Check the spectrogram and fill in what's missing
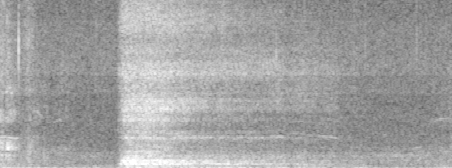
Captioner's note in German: Geräuschvolles Ausatmen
